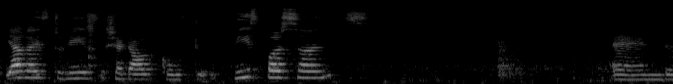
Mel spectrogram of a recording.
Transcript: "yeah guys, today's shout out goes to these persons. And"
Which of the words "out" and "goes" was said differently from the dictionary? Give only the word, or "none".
goes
